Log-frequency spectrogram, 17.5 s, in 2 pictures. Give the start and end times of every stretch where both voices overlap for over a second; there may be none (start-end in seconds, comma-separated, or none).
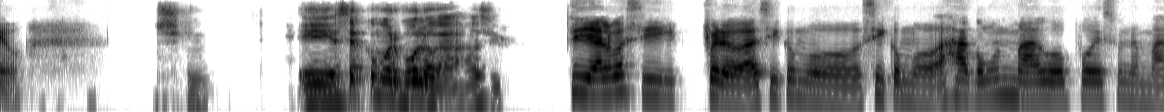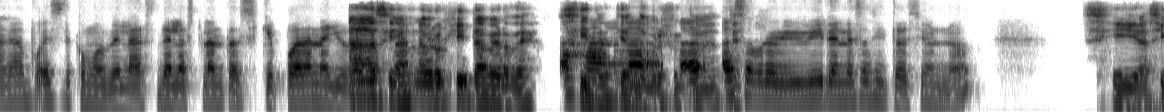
12.9-14.3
